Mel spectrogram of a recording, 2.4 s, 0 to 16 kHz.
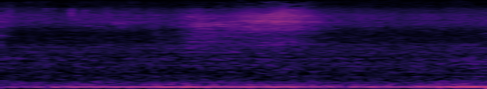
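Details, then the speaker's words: Audi A3 2.0 TDI 140 diesel idling with a heavy, uneven low rumble and loud racket; failed accessory belt tensioner whose spring is dead and no longer tensions the belt. "les amis si vous avez un bruit spécial au niveau de la Audi qu'on dirait qu'il y a tout qui va se casser c'est juste votre galet tendeur tu es plus son boulot"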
